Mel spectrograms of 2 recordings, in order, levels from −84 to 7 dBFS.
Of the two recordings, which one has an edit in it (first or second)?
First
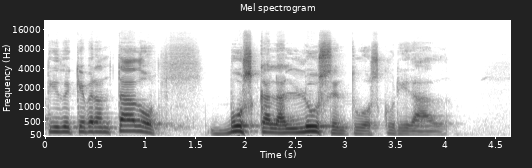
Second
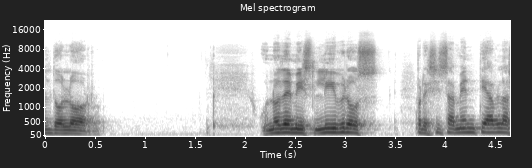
second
